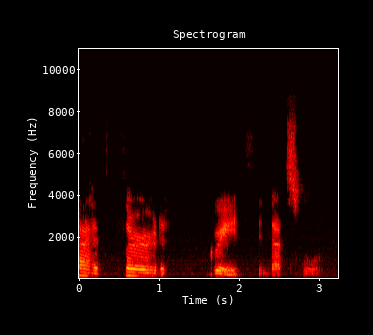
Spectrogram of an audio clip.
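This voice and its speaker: Very slowly, a woman speaks with a very deep, low pitch and vocal fry, the sound dry and close with no echo. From Jamaica. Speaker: channel host, culture vlogger. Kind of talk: casual monologue vlog.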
